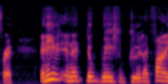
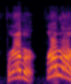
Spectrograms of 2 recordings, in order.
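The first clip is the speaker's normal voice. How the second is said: rising higher and louder with each repeat; building insistence; 10 semitones higher, 6 dB louder than usual. Retold or imitated. Dad promising his son the wave of his life, building louder. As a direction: crescendo the word like a promise.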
